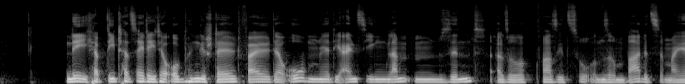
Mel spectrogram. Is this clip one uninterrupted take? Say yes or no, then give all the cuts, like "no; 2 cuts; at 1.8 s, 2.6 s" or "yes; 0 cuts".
yes; 0 cuts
